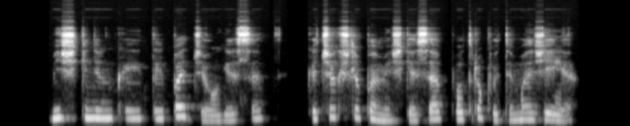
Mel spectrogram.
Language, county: Lithuanian, Vilnius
